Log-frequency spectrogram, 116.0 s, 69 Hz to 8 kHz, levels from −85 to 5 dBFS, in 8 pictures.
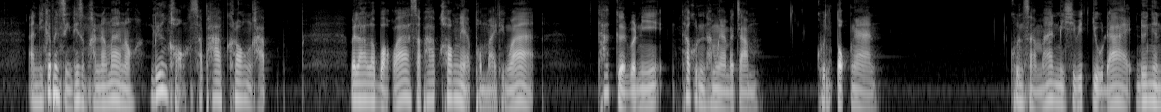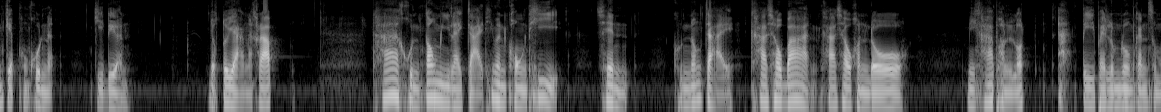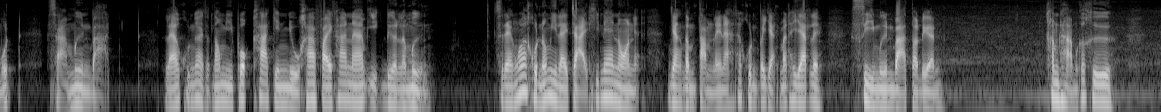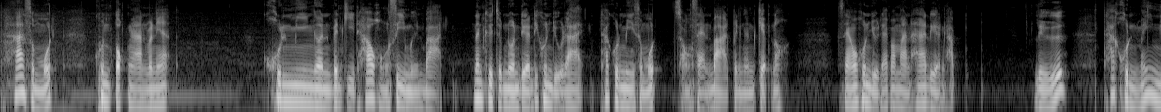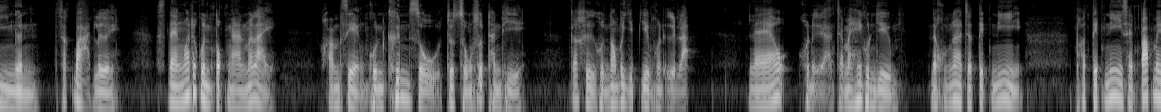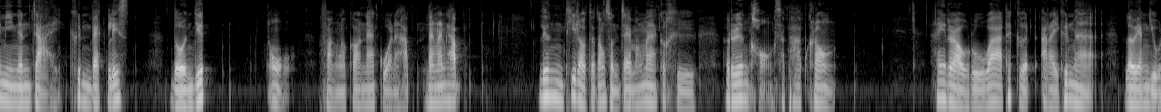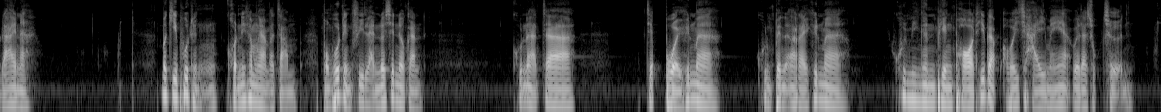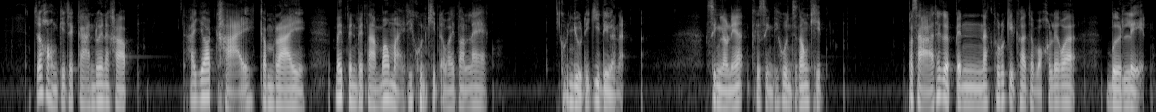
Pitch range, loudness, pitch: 90-115 Hz, -24 LUFS, 100 Hz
